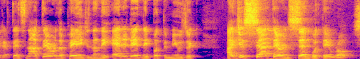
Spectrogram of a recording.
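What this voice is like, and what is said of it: Boston accent. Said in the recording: “why does he have a Boston accent?”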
